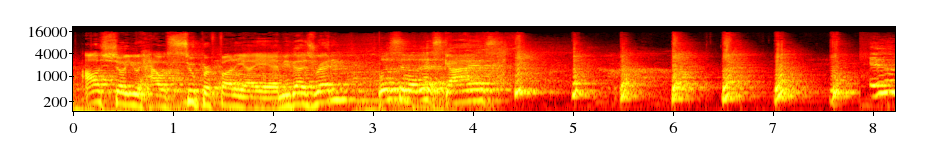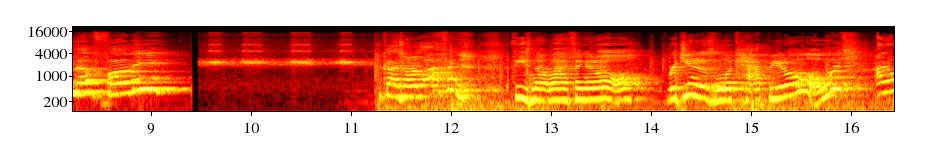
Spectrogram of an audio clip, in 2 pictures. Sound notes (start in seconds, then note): 5.9 fart noises; 9.4 crickets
